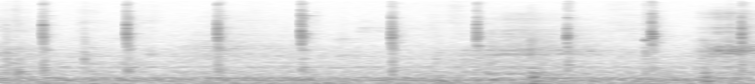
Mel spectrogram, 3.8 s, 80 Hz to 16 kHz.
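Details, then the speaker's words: Repaired cuckoo clock, damaged in shipping, bellows refabricated, pin adjusted after it struggled to keep time and stay running: crisp, even ticks about every 0.43 seconds, steady beat, no stumbling; running properly again, normal ticking. "Also, this clock had a hard time keeping time. It didn't want to, I set the pin a little bit, it had a hard time staying running. It sounds good again."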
